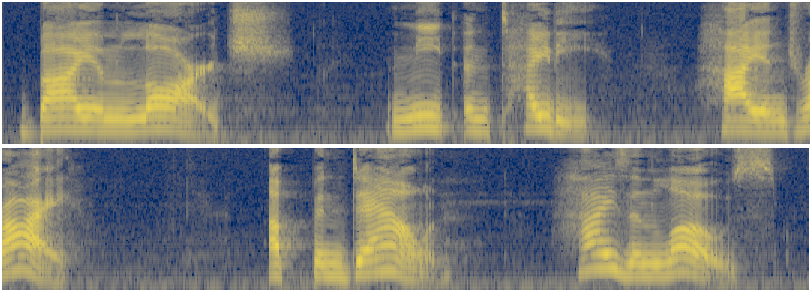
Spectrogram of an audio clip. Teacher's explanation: you stress the first word, then you reduce the middle word, right, the conjunction or the preposition, and then you stress the second word. Whereas the second word is usually stressed a bit more by and large, neat and tidy, high and dry, up and down, highs and lows, highs and lows.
